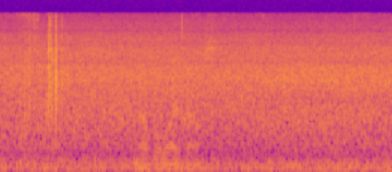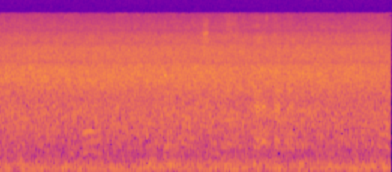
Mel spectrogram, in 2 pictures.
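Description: Waves break and wash steadily onto a beach, outdoors in wind.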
